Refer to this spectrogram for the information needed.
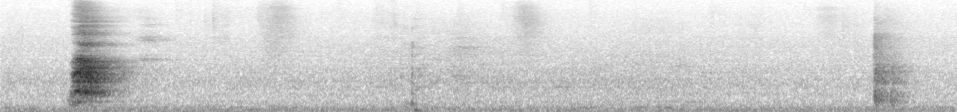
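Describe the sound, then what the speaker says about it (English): A dog barks once, close and sharp, early on, then a quieter second bark near the end, with a low steady hum in between. "You heard a dog."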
